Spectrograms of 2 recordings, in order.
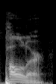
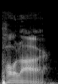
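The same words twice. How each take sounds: First: It is pronounced like the English word polar. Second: It is pronounced the local Venezuelan way. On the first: "of course it's polar" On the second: "you pronounce it Polar locally"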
